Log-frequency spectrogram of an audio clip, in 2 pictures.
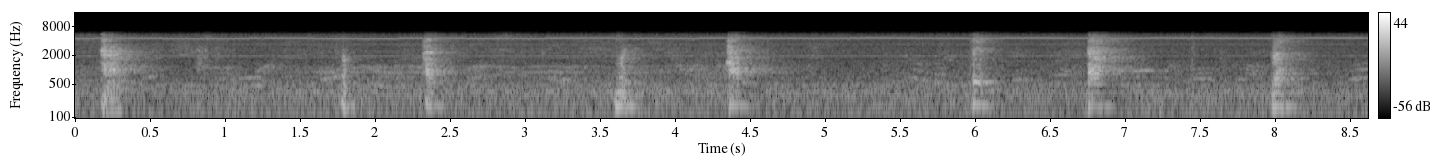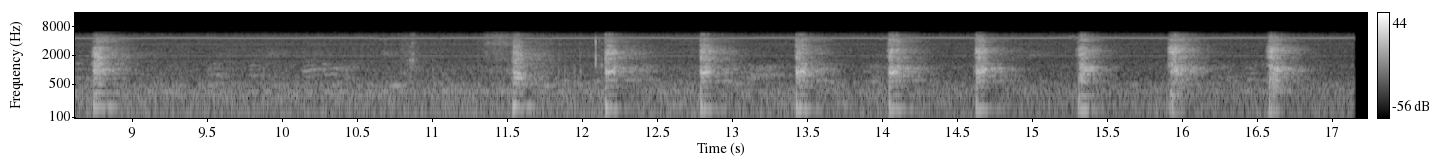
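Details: Dog with a long series of short, harsh, hacking coughs over a steady background hum.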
